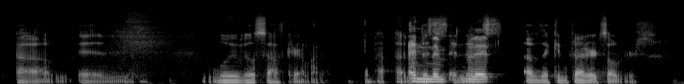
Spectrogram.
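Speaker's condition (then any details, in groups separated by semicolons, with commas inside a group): No condition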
